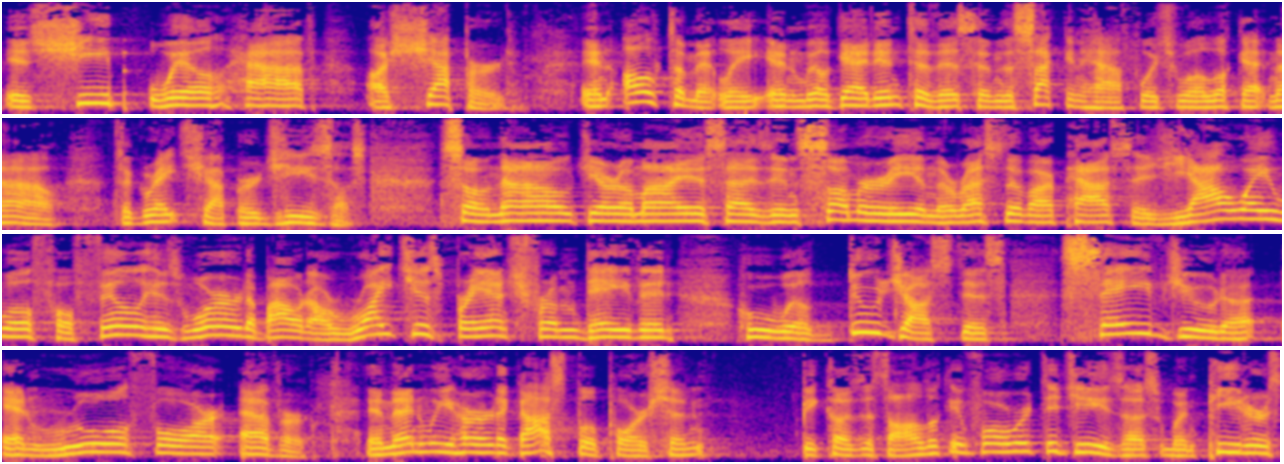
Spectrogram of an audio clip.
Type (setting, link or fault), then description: setting, large echoing room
